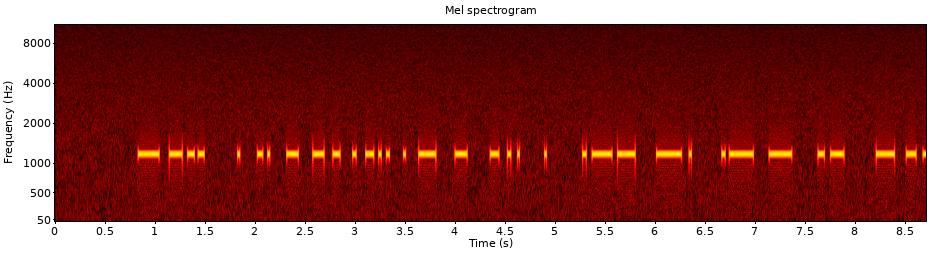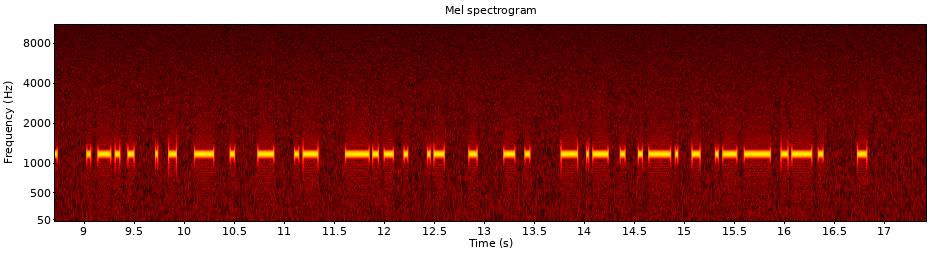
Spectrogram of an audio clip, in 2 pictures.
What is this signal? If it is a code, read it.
Beeps of irregular length. There is no code.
